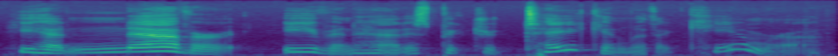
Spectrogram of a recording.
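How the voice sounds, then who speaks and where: A woman reading a children's picture book aloud in a measured, expressive storytelling manner, with pauses. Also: fairly high pitch, gravelly. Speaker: storybook reader.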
